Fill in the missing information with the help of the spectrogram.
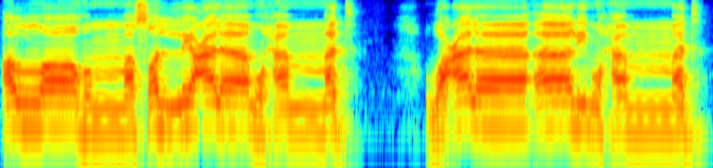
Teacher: یہاں پر اگر رکیں گے تو محمد بھی پڑھ سکتے ہیں، اور یہاں پر بھی اسی طرح دال کو دونوں جگہ ساکن کر کے پڑھیں گے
